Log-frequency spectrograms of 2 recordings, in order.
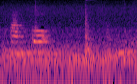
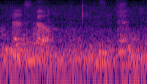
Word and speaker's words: panko: Panko. Yep. How do you break up? Panko. Ko. Right. And ko. In Japanese, we use mora. So there are 3 moras. Pa, in, ko.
